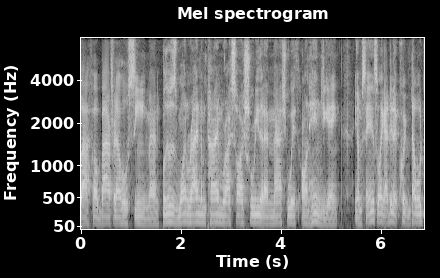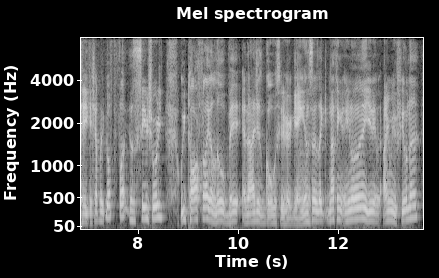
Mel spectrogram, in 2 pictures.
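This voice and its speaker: A man's voice: medium pitch, a little mellow. Slangy young man telling a story. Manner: slang-heavy, rambling, acts out quotes. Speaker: vlogger. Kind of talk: casual storytime.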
